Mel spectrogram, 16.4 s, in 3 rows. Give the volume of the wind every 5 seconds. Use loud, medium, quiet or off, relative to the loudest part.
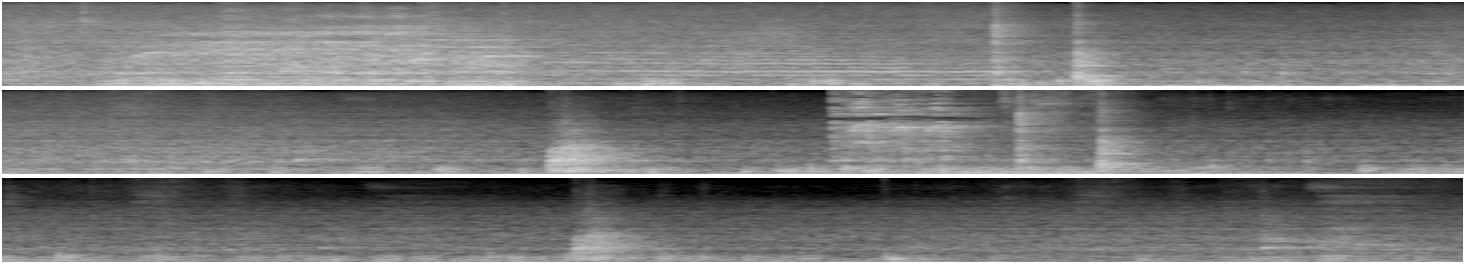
loud, medium, medium, quiet.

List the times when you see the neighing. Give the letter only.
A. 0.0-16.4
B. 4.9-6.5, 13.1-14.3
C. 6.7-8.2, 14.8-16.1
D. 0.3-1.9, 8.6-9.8
D.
